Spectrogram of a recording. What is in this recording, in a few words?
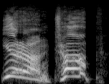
Male Dwarf First Place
